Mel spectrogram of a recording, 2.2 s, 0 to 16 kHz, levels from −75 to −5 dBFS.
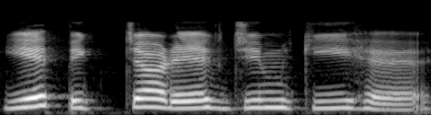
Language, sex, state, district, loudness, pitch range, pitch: Hindi, female, Bihar, Patna, -17 LUFS, 225-250 Hz, 235 Hz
